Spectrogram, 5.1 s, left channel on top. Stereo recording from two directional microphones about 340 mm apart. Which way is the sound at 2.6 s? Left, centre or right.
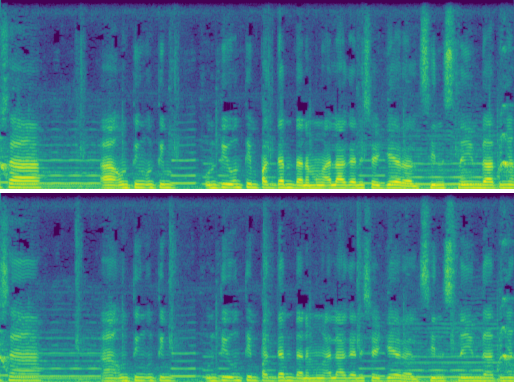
Left.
